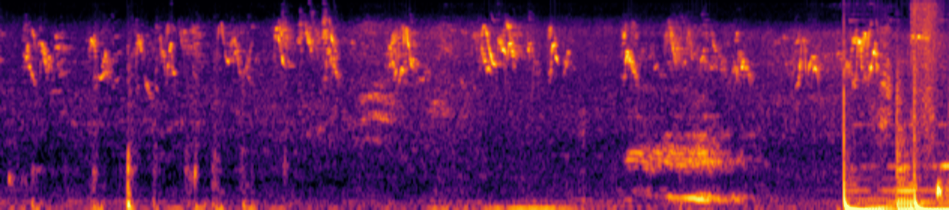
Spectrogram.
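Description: Faint outdoor ambience of many small birds chirping, with a farm animal calling once about four and a half seconds in. Music with a heavy beat starts just before the end.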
